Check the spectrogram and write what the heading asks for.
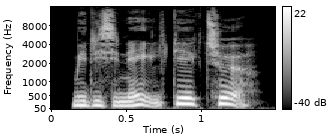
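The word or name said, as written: MEDICINALDIREKTØR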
